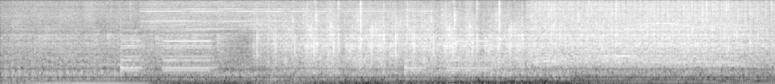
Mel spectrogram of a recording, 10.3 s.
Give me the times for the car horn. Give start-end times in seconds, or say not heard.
1.6-2.9, 5.3-6.7.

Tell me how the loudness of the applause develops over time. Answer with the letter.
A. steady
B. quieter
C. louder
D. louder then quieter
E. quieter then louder
C.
